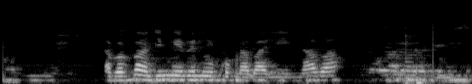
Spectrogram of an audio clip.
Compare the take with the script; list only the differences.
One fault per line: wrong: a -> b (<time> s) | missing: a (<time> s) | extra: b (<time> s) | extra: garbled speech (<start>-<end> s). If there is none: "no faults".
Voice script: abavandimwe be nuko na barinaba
no faults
